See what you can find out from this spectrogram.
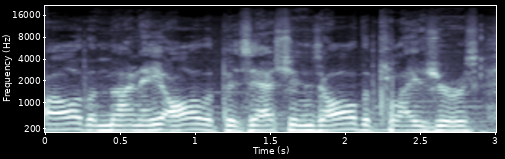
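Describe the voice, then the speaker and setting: There is noticeable background noise. A man speaks at a moderate pace in a fairly high pitch. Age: 80s+. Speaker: author and priest. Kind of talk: interview answer. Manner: hesitant, halting.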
